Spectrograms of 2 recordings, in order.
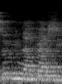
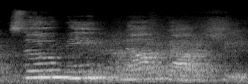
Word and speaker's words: Suminagashi: It's Suminagashi, so if you don't say it right, I will sue you. You want to follow me to say it? Suminagashi.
